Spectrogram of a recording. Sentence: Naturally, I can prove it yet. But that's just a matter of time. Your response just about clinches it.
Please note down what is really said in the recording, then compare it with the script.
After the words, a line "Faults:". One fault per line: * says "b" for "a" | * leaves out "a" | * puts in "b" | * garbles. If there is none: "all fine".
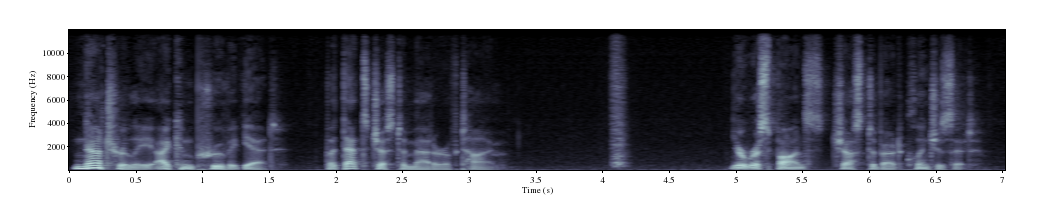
Naturally, I can prove it yet. But that's just a matter of time. Your response just about clinches it.
Faults:
all fine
